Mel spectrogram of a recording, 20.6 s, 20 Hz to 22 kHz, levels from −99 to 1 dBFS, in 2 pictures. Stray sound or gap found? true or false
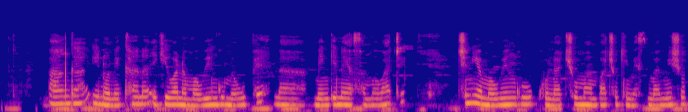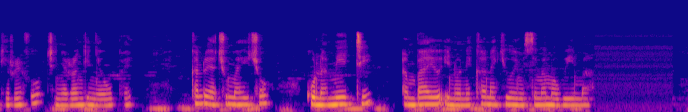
false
